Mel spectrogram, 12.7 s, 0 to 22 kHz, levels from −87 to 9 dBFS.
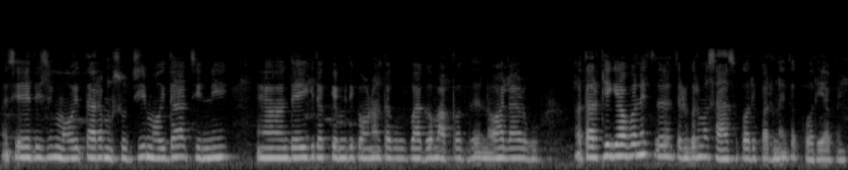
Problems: low volume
